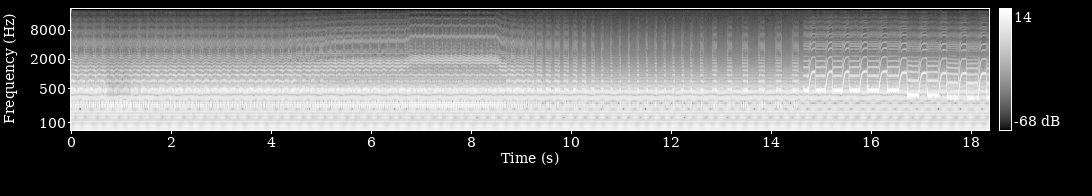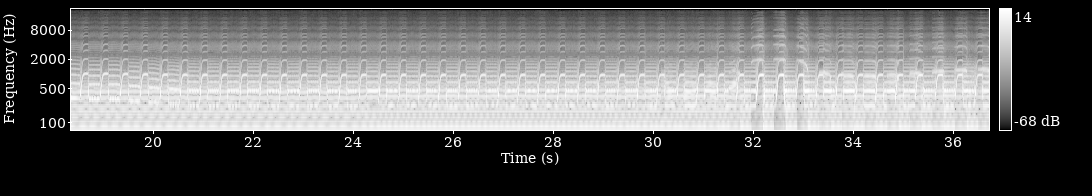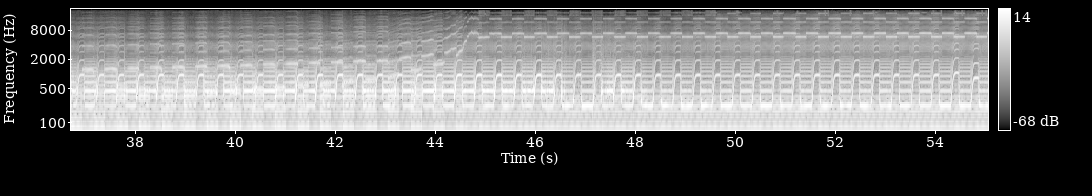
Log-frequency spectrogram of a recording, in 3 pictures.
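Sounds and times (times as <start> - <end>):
buzzing synth drone: 0.0 - 55.0
warbling synth pulse: 32.0 - 55.0.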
